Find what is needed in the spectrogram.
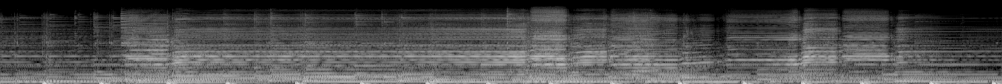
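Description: Harmonica solo over strummed acoustic guitar, the harmonica played in a neck rack with some sliding, bent notes. A low thump marks the beat about three times every two seconds.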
